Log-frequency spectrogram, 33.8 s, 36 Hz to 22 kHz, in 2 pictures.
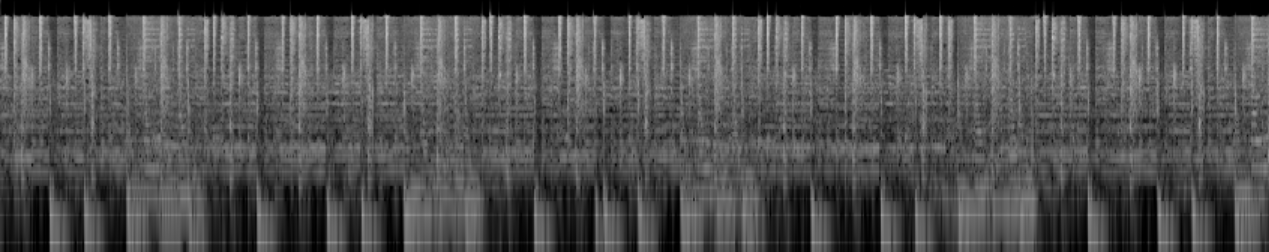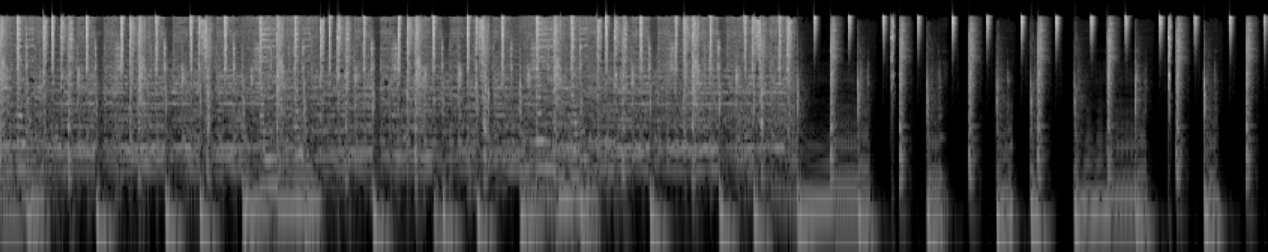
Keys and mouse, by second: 0.6 click, 1.6 ctrl+z, 3.5-6.8 drag, 6.8 Delete, 7.7 click, 8.4 ctrl+z, 8.8-18.8 drag, 19.4 q, 20.0 click, 20.5 Down, 27.5 ctrl+z, 28.1 click, 29.5 ctrl+z, 30.2 right click, 31.0 click, 31.5 r, 31.8-33.8 drag.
